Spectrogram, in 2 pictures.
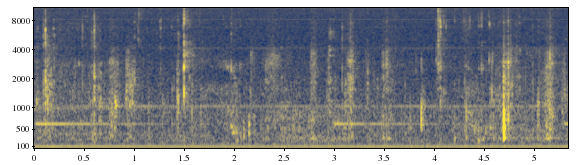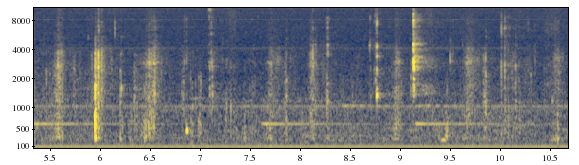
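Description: Quiet eating sounds: a person chewing food with scattered small mouth clicks and a couple of sharper clicks near the middle, over a steady low hum.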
